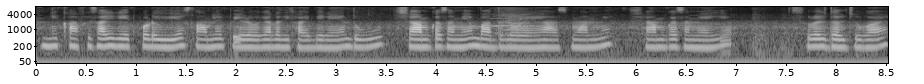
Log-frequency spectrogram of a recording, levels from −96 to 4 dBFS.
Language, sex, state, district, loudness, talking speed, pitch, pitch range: Hindi, female, Uttar Pradesh, Muzaffarnagar, -24 LUFS, 230 wpm, 195 Hz, 190-205 Hz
